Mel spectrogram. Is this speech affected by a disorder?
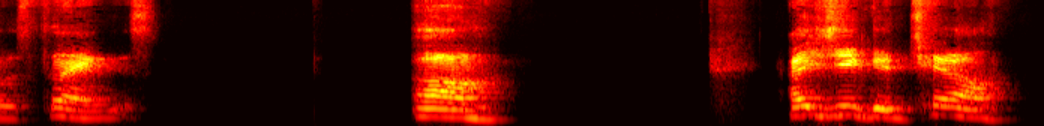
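Yes: ALS.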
